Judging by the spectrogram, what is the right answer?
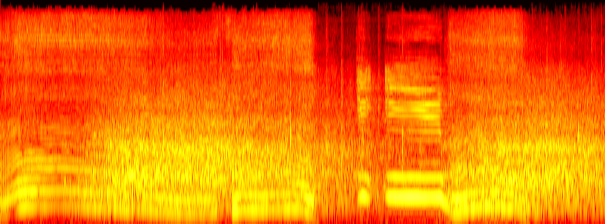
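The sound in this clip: A voice imitates a Toyota Prius accelerating onto the freeway: a sustained, wavering hummed engine tone broken by brief pauses, with a short higher whine near the end before dropping back low.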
